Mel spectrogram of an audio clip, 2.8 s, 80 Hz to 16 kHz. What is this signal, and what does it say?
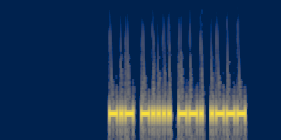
Morse code, heard as a keyed tone, about 46 wpm, 700 Hz. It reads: K6GJ
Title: USA Call Signs - 4 Characters - 2x Character Spacing - 45wpm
